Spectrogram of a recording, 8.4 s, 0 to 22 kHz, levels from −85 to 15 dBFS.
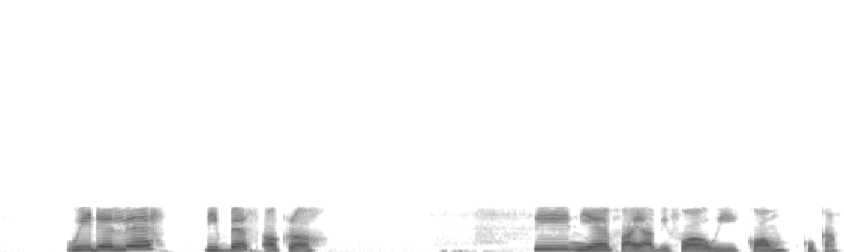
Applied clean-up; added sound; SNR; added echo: none; none; none; none.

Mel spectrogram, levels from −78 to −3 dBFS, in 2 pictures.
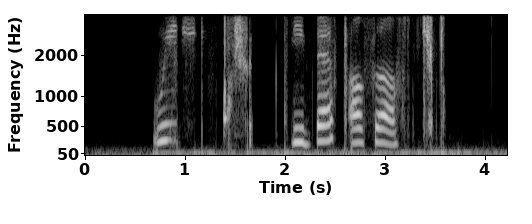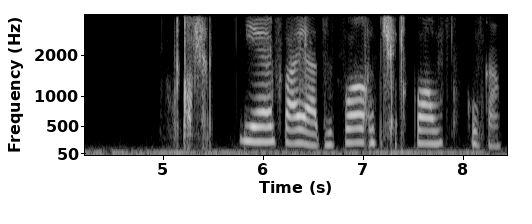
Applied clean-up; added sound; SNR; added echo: neural diffusion model UNIVERSE++.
